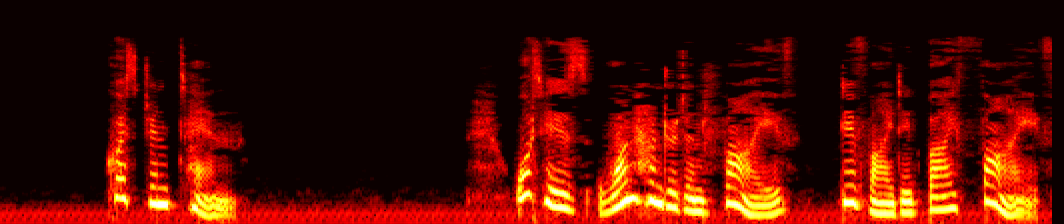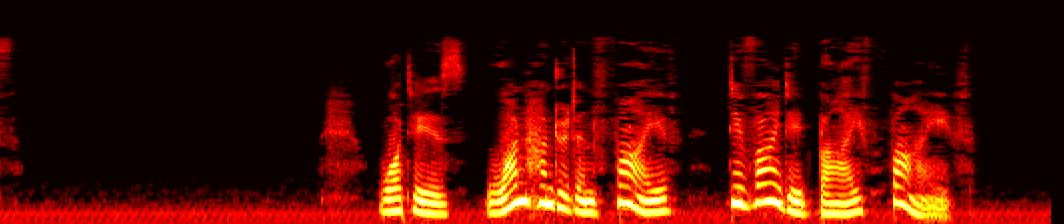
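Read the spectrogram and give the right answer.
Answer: 21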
